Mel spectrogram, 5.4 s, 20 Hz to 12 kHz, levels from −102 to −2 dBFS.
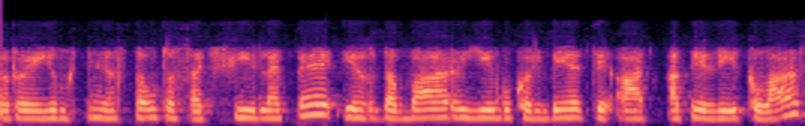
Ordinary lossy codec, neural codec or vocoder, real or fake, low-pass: AAC, 48 kbps; codec, 16 kHz, 4.8 kbps, FACodec; fake; 7.2 kHz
